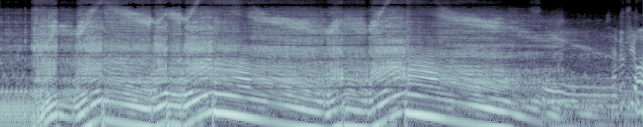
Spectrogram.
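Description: Abarth car engine revving hard through its exhaust, rising and falling pitch sweeps repeated several times, loud and close, with people talking over it.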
